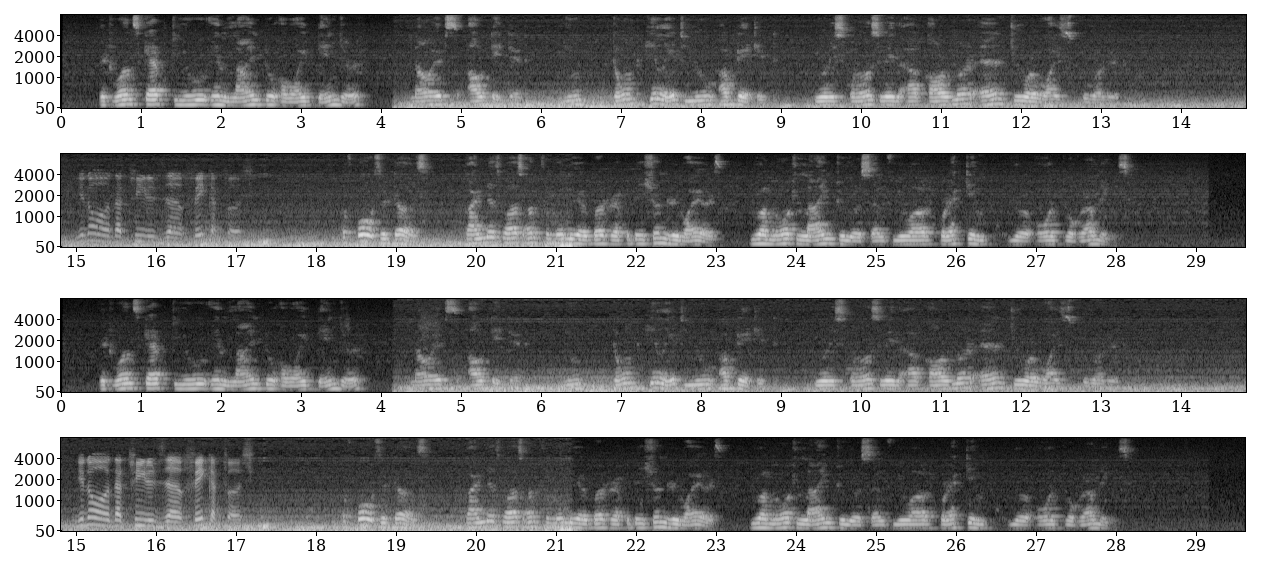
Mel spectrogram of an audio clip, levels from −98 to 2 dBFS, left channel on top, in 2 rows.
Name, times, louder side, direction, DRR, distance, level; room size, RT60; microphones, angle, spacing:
voice 1, 0.5-3.8 4.3-5.8 6.2-8.8 9.4-13.2 18.3-19.4 19.9-23.0 23.4-26.4 26.6-28.2, left 3 dB, 30° left, 0.6 m, -25 dB
sound 1, 4.1-21.2, left 1 dB, 25° right, 0.9 m, -27 dB
voice 2, 14.9-17.2, right 6 dB, 60° right, 0.3 m, -31 dB
7.7 x 3.2 x 4.8 m
head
